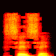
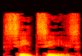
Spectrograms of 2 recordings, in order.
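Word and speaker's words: ציצית: Mizrachi, sisit, place. Tzitzit, Spanish and Mediterranean, i.e., Sephardic, tzitzit, European and Yiddish, i.e., Ashkenazi, tzitzis, Yemenite, i.e., Tamani, tzitzith, Samaritan, tzitzit.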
